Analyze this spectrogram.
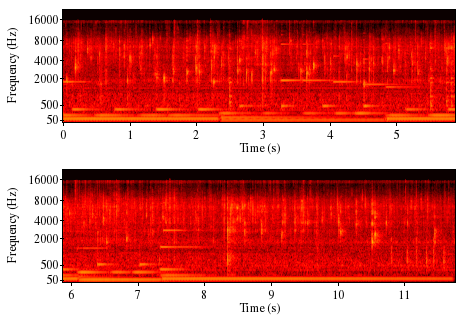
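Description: Hot oil sizzling and crackling steadily around a breadcrumb-coated roll as it deep-fries in a small saucepan, with many fine pops. Background music with slow sustained notes plays under it.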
